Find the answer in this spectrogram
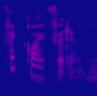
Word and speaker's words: Verkäufer: So Verkäufer, now this A and U combination, these are the diphthongs, two sounds together. So we pronounce this as Oi, Verkäufer. This is like Oi, the sound of Oi, Verkäufer oder Verkäuferin.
